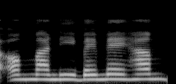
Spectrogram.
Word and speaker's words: Om Mani Padme Hum: An Mane Bami Hong đọc là Om Mani Padme Hum.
